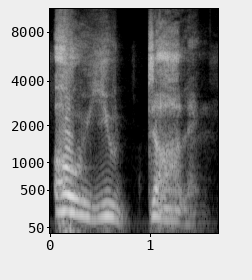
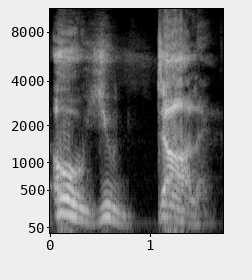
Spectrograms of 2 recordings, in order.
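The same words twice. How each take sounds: First: Loud, high, slow gushing exclamation; delighted gush. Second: A lightly voiced, slow delighted exclamation; mild delight. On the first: Women visitors grabbing Olga's hand, delighted gush. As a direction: gush over her with delight. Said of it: "in a transport of delight". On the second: Husband admiring his bride, mildly delighted exclamation. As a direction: admire her, a touch smitten. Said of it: "he threw up his hands and said". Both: A narrator's reading.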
